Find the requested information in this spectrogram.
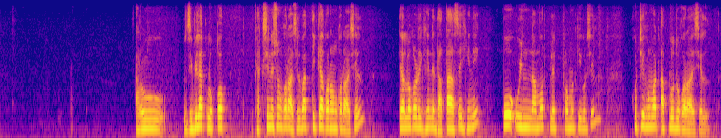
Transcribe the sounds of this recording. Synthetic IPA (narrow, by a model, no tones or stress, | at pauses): aɹu | zibilaklokɔk̚ | pʰɛksinesɔnkɔɹaɦojsilbatikakɔɹɔnkɔɹaɦojsil | tɛʊ̃lʊkɔɹhikʰinidataːsɛxikʰini | koʔujnːamɔɹplɛtpʰɔɹmɔtkikoɹisil | kʰotʰikʰɔmɔjɔtaplodokɔɹaɦojsil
